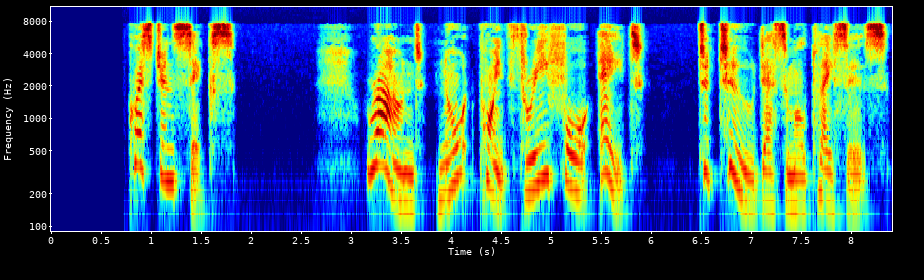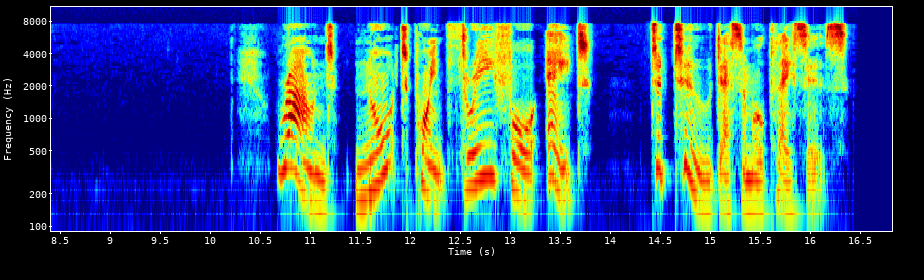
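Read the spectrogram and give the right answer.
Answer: 0.35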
